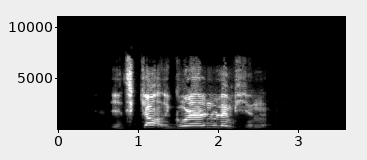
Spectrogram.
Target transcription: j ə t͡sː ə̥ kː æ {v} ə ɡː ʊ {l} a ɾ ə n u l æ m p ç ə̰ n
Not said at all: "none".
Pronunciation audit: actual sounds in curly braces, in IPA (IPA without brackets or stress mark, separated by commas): ð, ɾ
